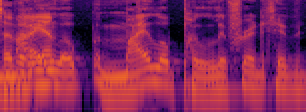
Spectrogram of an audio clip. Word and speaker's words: myeloproliferative: It's called it's a myeloproliferative disorder. That's a lot of syllables. Myeloproliferative disorder. So, myeloproliferative? That's correct. Like prolific? Yes.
